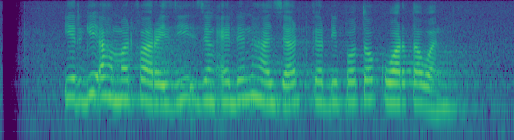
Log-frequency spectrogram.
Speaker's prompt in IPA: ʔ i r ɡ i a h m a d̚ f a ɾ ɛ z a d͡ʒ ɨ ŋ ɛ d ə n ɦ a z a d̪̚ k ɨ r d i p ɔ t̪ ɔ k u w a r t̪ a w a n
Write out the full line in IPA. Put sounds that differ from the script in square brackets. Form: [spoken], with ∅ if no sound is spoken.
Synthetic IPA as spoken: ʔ i r ɡ i a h m a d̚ f a ɾ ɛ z [i] d͡ʒ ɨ ŋ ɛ d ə n ɦ a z a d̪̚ k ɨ r d i p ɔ t̪ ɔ k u w a r t̪ a w a n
